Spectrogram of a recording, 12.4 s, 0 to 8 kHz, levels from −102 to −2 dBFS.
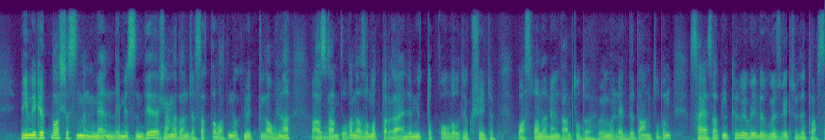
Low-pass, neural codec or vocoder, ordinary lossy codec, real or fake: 7.2 kHz; codec, 16 kHz, 1 kbps, FreqCodec, larger model; none; fake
